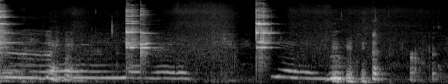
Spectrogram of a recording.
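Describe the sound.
Two bright glass clinks ring out a little over a second apart, crisp, as glasses of a lemon drink are raised, surrounded by voices of people chatting and calling out during a toast.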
